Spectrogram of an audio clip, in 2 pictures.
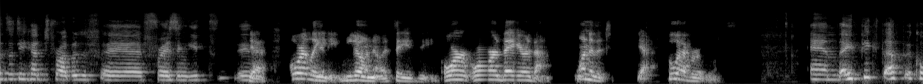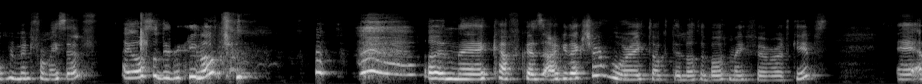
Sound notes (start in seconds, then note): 12.3 chuckles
